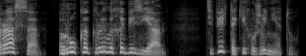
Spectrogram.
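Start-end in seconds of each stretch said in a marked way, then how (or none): none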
